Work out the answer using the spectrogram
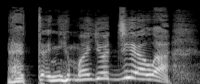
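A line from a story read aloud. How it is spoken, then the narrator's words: Exploding, nearly yelling. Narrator (Russian): взорвался Азар, снова едва не заорав на всю подземную комнату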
